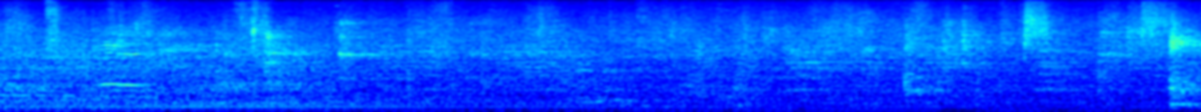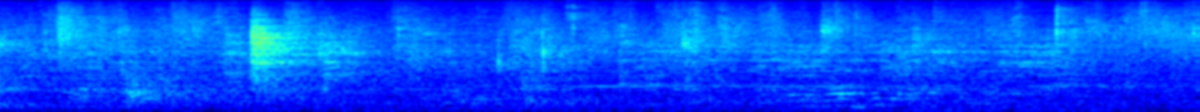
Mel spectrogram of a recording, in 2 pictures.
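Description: Dishes and cutlery clink and clatter nearby.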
